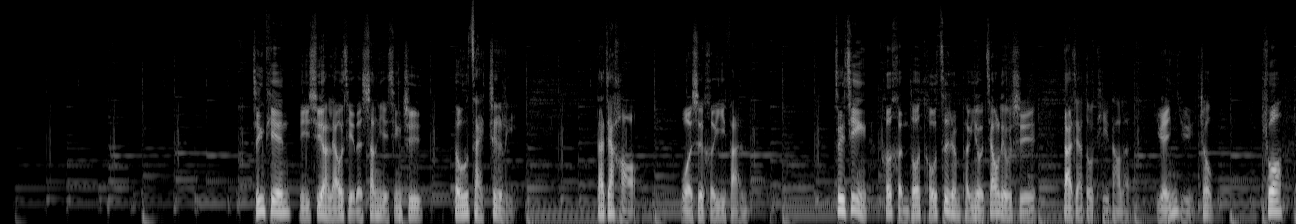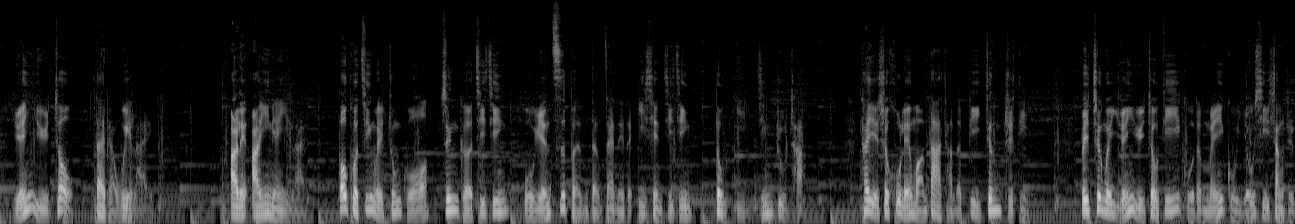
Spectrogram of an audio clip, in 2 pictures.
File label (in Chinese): 谈商业, 普通话, 男, 青年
